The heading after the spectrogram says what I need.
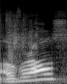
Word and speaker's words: overalls: It's like two words, over and all. Together, overalls. Over. Use a long O sound like no and go. Over. Alls. Use the aw sound like ball and call.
